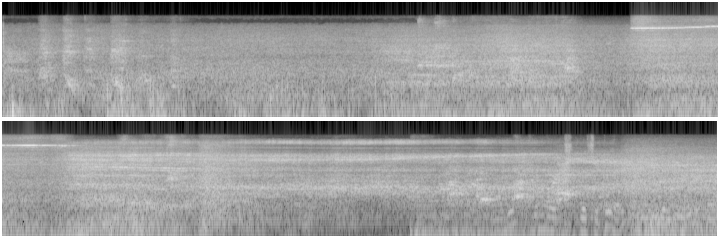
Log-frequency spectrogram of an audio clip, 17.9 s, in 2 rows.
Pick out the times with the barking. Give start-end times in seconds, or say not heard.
0.5-2.4, 5.2-7.2, 10.5-11.6, 14.1-16.1.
